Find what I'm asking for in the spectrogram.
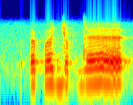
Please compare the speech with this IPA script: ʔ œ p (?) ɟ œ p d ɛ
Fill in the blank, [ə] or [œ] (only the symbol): ə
